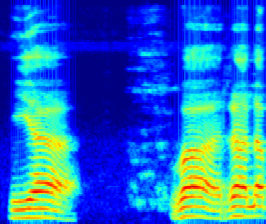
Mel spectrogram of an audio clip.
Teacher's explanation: संघर्षहीन मतलब जिनमें कोई संघर्ष ना करना पड़े। बड़े आराम से बोले जाते हैं। य व र ल बोला जाता है।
